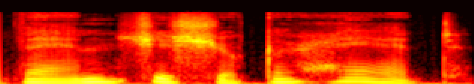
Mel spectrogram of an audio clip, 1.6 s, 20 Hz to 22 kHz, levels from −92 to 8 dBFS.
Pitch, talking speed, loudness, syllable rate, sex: 135 Hz, 190 wpm, -15 LUFS, 3.3 syllables/s, female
